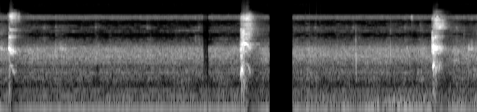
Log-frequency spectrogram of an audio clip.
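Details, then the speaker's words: Girl with middle-of-the-night hiccups: three short, abrupt gulping sounds a few seconds apart over steady background hiss; hiccups. "timing hiccups with bunnies. Middle of the night hiccups."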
